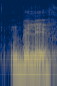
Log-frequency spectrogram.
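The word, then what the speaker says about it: belief: अब देखिए आई ई का उच्चारण अधिकतर शब्दों में बड़ी ई होता है, तो ज़्यादातर शब्दों में बड़ी ई होगा। जैसे उदाहरण बिलीफ, वी ई एल आई ई एफ।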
